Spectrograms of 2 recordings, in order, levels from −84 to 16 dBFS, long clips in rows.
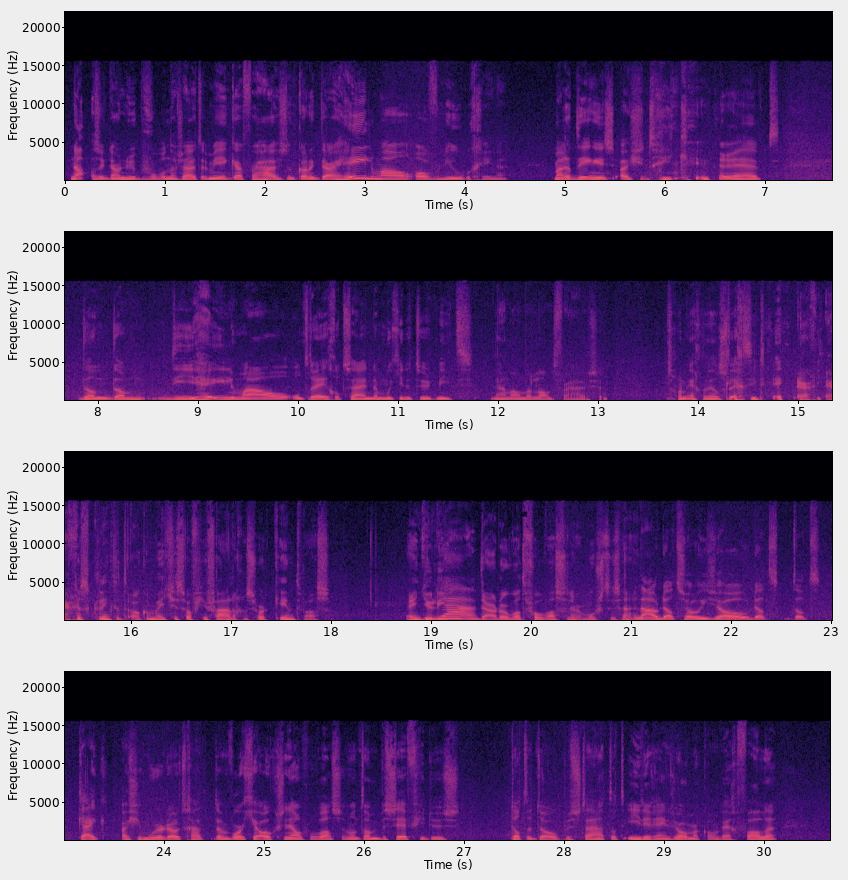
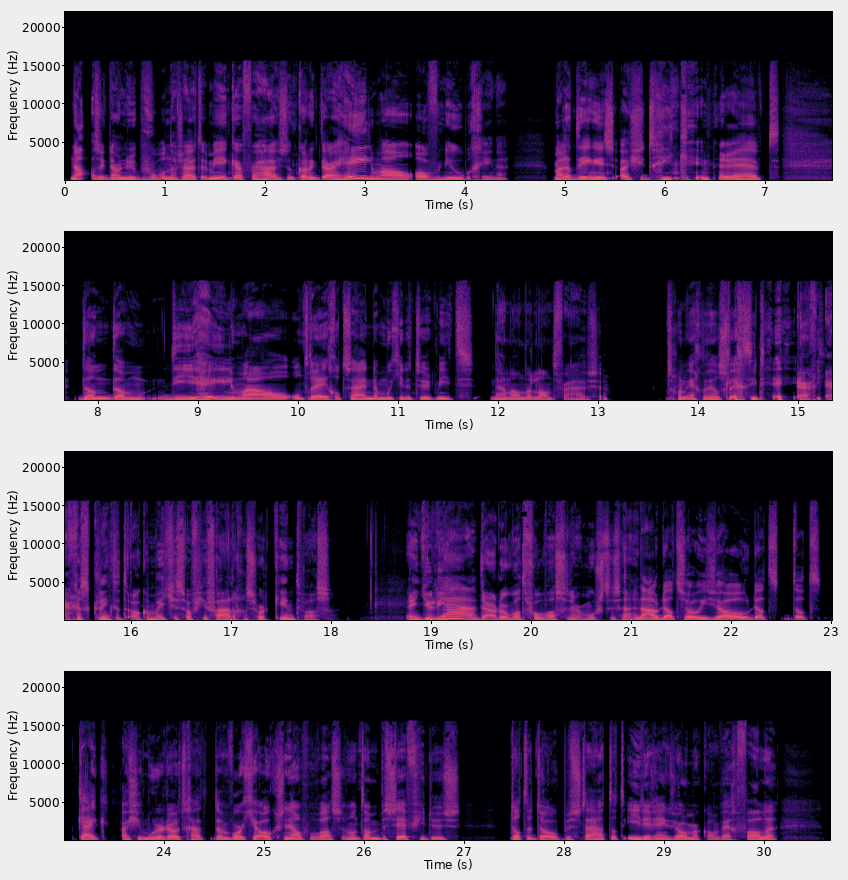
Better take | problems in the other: second | hiss; noticeable; throughout; 20 dB below the speech

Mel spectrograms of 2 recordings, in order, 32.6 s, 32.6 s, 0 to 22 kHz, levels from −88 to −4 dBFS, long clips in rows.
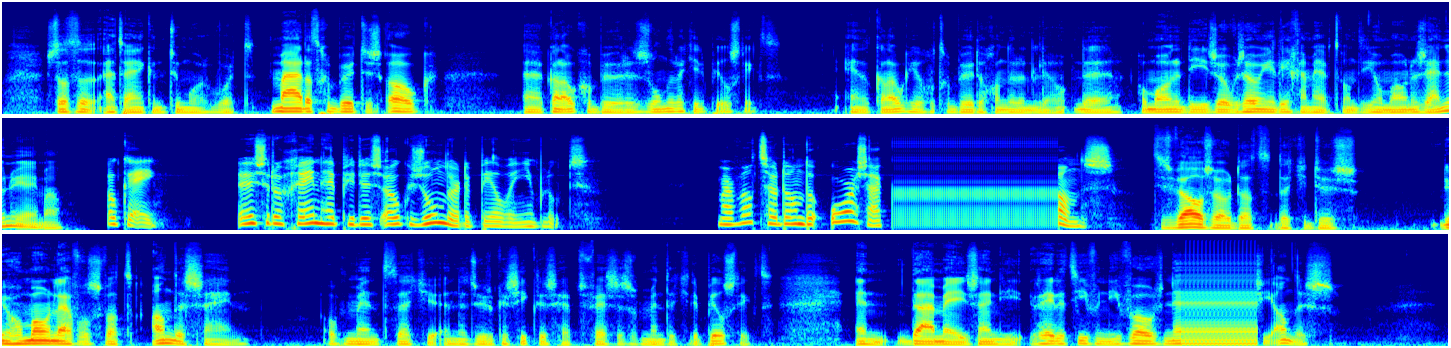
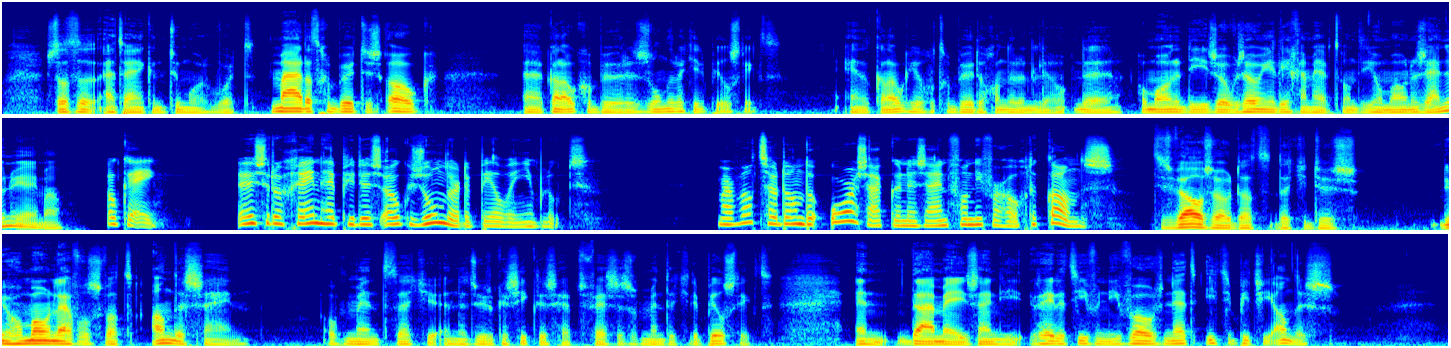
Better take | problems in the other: second | audio freezing; at 18 s for 1 s and at 31 s for 0.5 s

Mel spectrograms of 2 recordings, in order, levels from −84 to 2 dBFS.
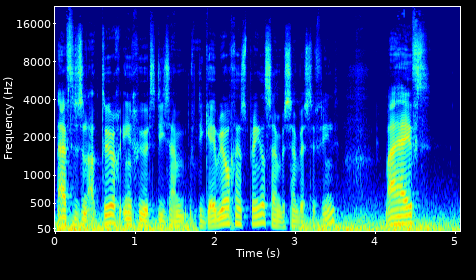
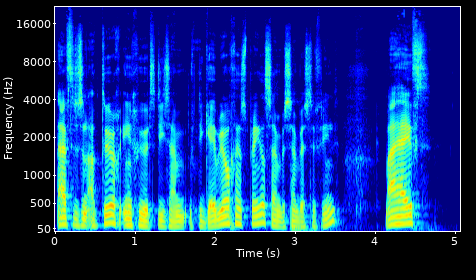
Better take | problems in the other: second | low rumble; faint; until 2 s and from 3 s on; 20 dB below the speech

